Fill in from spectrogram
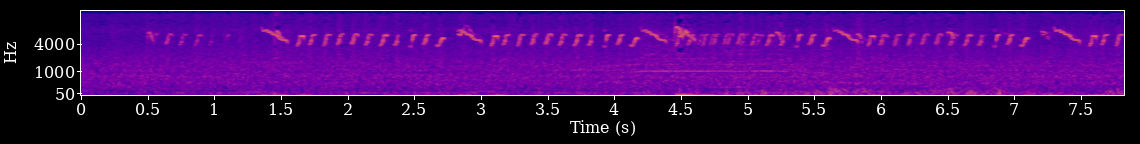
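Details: Velvet-fronted nuthatch song: bursts of rapid, high, sharp notes run into dry trills, each burst opening with a quick downslurred note, repeated over and over against a steady hiss of background noise.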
